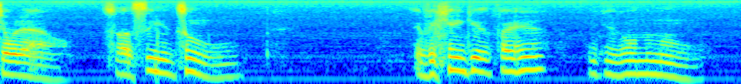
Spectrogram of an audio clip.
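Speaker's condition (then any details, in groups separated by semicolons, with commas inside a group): Parkinson's syndrome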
